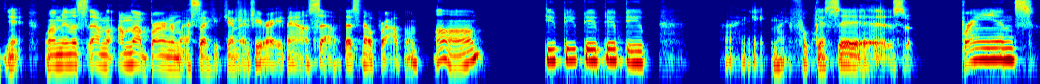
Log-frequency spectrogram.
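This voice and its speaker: Slow, creaky-voiced male game player. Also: medium pitch, a bit bright. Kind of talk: casual game-table chat.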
